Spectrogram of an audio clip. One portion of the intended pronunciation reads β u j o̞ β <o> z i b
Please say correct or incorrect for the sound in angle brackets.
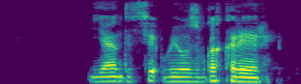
correct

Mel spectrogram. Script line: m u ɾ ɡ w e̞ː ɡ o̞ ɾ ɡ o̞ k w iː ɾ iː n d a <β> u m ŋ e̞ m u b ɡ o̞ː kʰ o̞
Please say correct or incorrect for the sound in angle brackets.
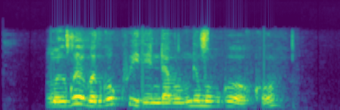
correct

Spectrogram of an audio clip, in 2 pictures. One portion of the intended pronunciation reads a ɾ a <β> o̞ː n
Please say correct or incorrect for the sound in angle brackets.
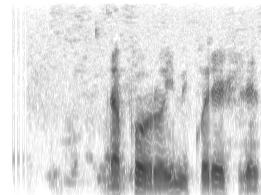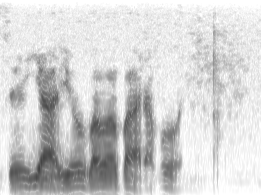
correct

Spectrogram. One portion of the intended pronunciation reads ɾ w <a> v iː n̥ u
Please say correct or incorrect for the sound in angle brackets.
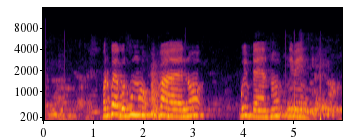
incorrect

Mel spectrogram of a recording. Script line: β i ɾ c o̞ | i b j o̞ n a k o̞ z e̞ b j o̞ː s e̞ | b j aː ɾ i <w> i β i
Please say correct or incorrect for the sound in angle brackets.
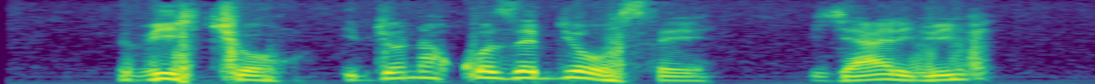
incorrect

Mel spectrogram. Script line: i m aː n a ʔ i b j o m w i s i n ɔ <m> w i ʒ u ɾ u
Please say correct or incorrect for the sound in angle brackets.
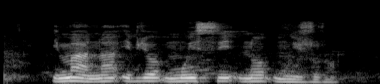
correct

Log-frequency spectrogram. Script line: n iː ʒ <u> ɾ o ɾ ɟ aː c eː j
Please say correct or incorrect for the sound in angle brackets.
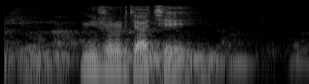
incorrect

